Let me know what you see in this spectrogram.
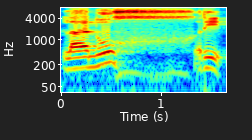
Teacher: kho dia punya sifat isti'la, maka naikkan pangkal lidahnya. Jangan sampai tidak dinaikin pangkal lidahnya.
